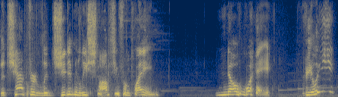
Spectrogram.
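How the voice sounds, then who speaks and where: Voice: medium pitch, sing-song, slow pace, soft background music. A game streamer giving casual gameplay commentary, musing aloud and reacting in slang.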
